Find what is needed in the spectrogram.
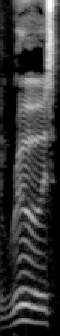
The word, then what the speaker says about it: ruse: Some people might say ruse, but almost always we say ruse. R-U-S-E. It has a Z pronunciation.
